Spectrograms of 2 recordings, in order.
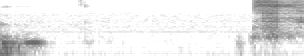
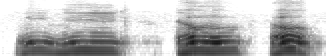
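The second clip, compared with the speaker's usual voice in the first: slow, higher mock half-preacher drawl; mocking Tim Scott; 6 semitones higher, slower than usual. Vlogger mocks the senator's rally speech, slow higher mock preacher voice. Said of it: "why was he talking like that".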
